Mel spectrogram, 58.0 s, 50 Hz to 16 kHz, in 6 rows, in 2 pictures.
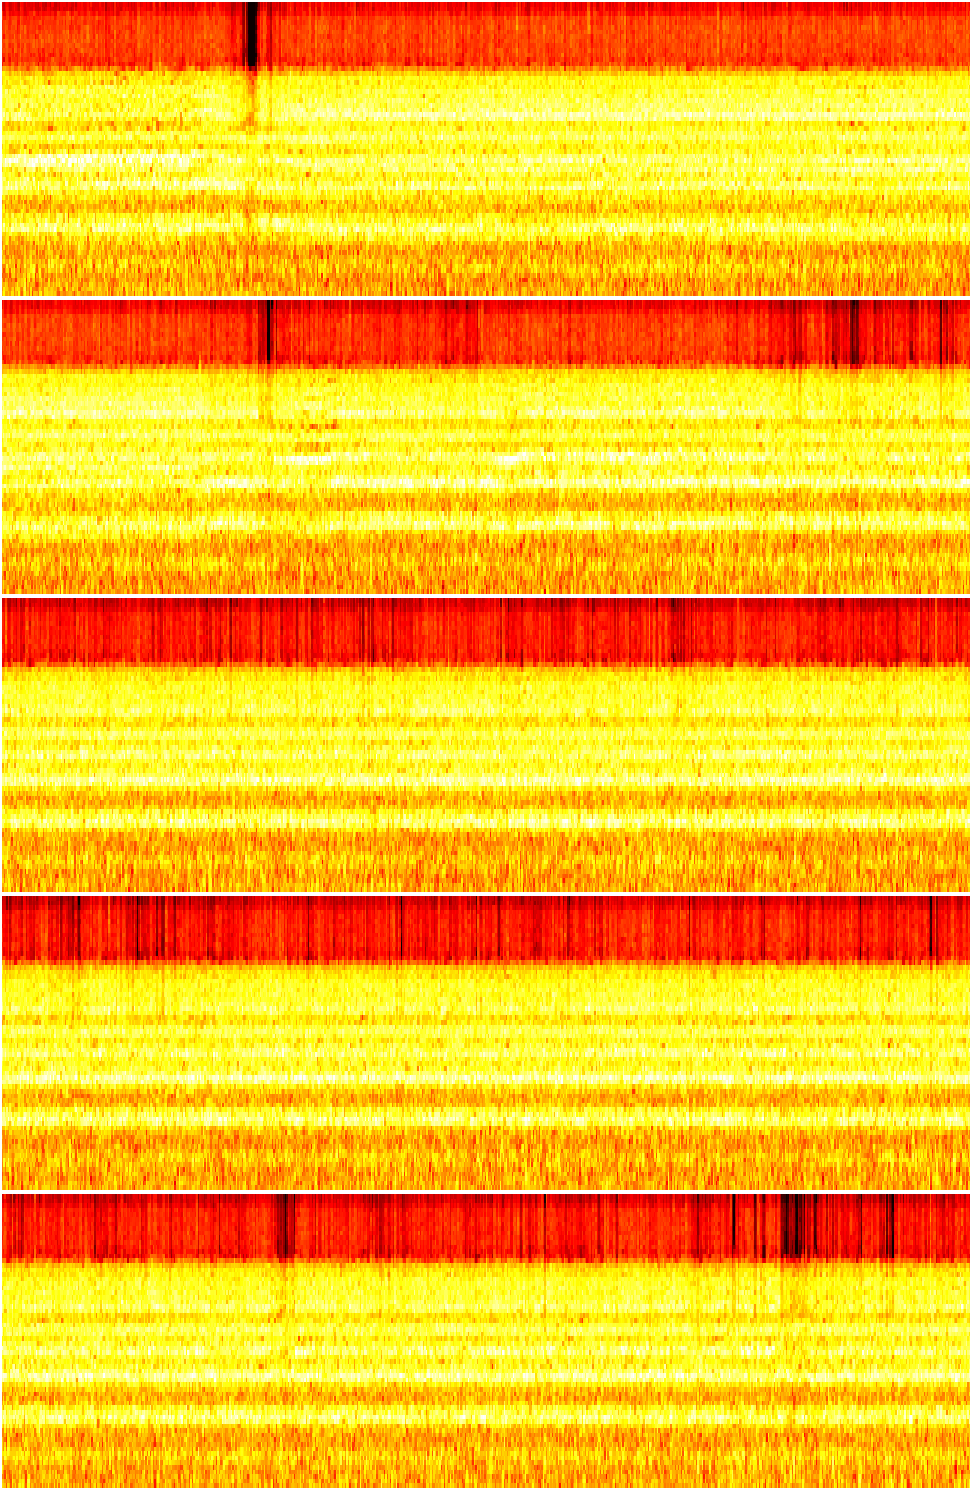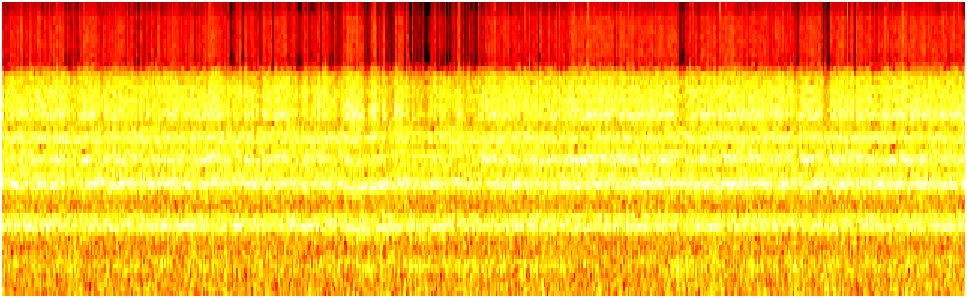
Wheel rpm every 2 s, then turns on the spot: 210, 210, 210, 210, 210, 210, 220, 220, 230, 230, 230, 230, 240, 230, 230, 230, 240, 230, 230, 240, 240, 240, 230, 230, 230, 230, 230, 240, 230.
none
